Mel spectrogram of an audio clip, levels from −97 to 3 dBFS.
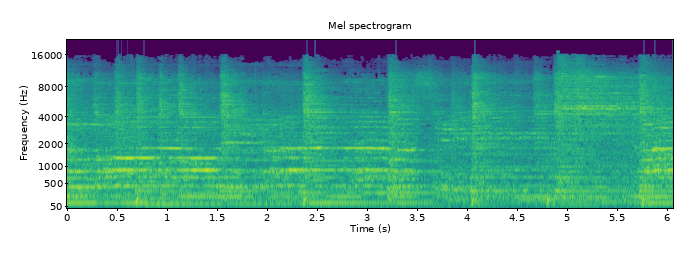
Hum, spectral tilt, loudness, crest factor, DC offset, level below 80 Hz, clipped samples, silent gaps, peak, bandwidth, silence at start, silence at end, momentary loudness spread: none; -2.5 dB/octave; -12 LUFS; 12 dB; under 0.1%; -40 dBFS; under 0.1%; none; 0 dBFS; 17.5 kHz; 0 s; 0 s; 7 LU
